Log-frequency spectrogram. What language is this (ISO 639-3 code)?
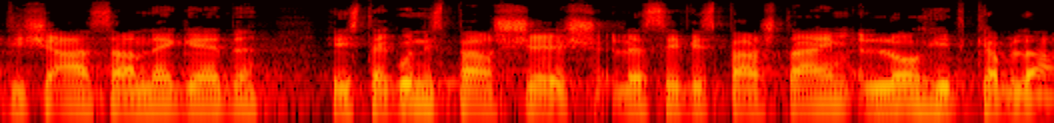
heb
